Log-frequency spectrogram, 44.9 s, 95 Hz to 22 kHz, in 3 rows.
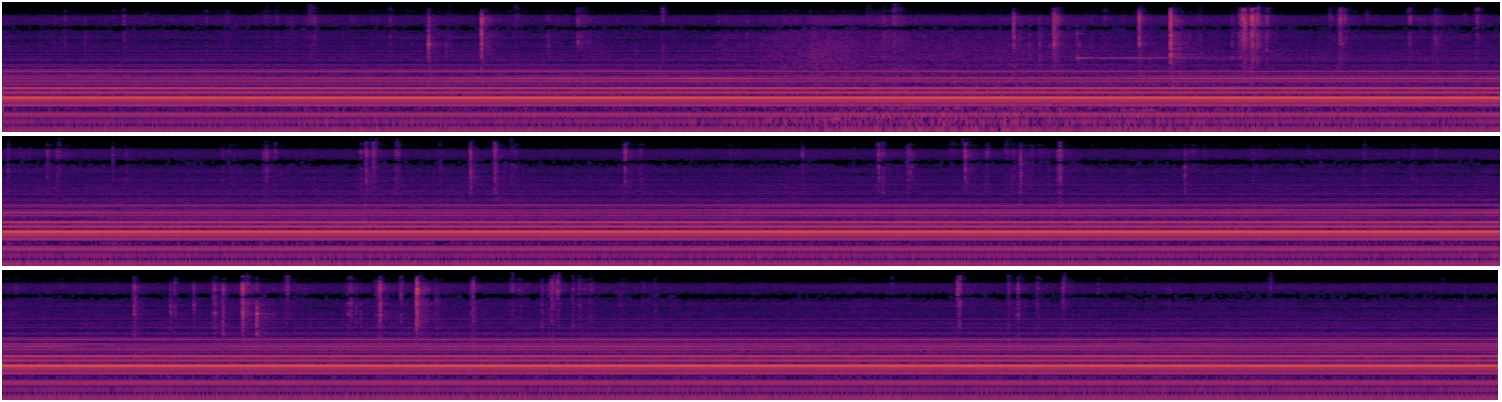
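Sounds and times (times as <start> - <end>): power transformer humming: 0.0 - 44.9.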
